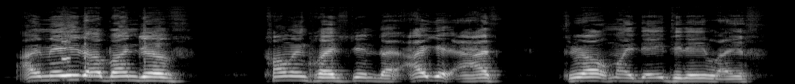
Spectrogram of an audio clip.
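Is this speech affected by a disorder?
Yes: cerebral palsy.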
